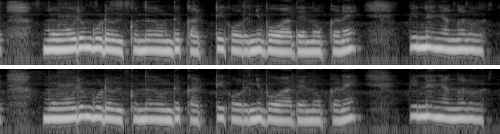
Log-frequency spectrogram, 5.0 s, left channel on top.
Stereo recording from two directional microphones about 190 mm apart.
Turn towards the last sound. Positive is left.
turn(degrees=10)  # may be behind; listen again after turning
